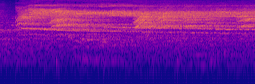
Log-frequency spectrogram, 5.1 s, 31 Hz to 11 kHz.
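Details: At Port of Nagoya Public Aquarium on 23 February 2023, belugas Nana, Niko and Mirai in training give one long, steady, richly harmonic squeal, stepping down in pitch near halfway and holding on to the end.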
